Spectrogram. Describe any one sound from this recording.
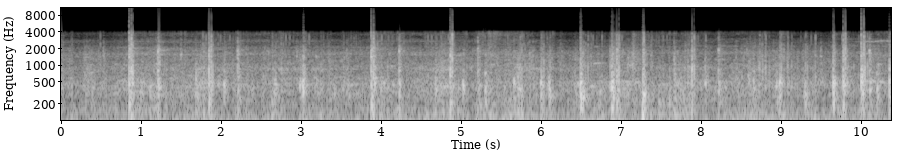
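Steel wheels clank and click loudly over rail joints.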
